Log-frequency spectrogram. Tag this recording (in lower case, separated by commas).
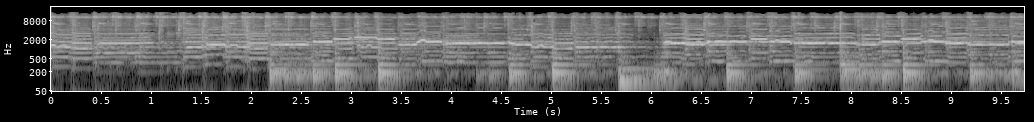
music, percussion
